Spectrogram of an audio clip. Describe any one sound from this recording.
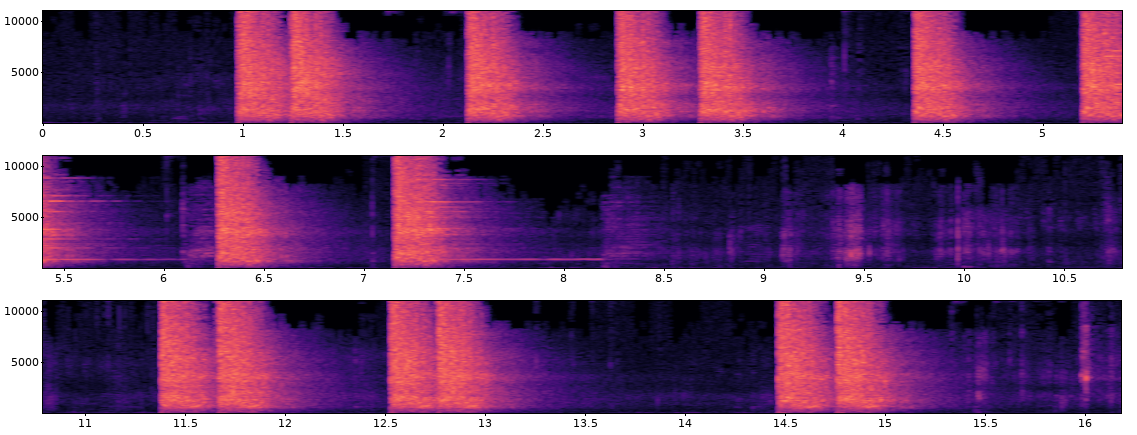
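A pistol fires loud shots in quick bursts outdoors.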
